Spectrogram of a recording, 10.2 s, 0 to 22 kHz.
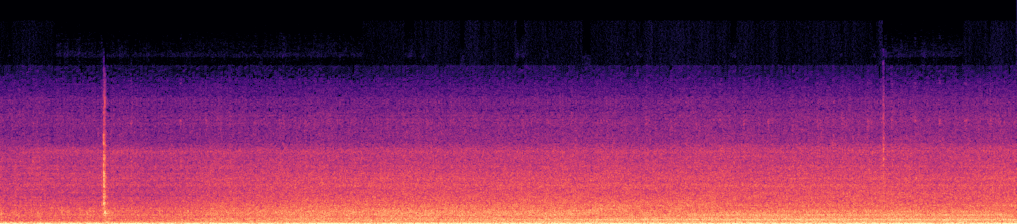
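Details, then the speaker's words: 1972 Jeep CJ5, warmed up, after water pump replacement and radiator cleaning: steady, even low rumble with no knocks or ticks; engine sounds normal but still overheats, and owner suspects the radiator or rust in block cooling passages. "sounds good running warmed up"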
